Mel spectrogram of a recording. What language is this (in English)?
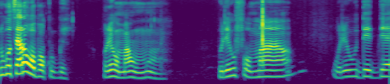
Isoko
